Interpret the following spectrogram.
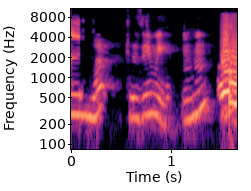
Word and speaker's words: Kazemi: And our guest today is how do you pronounce it? Kazemi? Yep. Kazemi. Mm-hmm. Oh, all right, Kazemi.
